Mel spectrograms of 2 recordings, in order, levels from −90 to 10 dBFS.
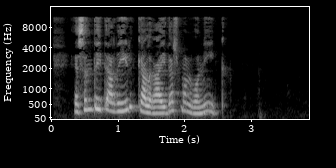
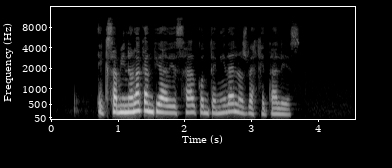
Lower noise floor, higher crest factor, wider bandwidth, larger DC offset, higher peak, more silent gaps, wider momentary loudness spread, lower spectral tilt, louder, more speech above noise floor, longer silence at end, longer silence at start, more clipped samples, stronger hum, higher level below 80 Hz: about the same, -77 dBFS vs -79 dBFS; about the same, 22 dB vs 18 dB; first, 11.5 kHz vs 8.6 kHz; neither; about the same, -2 dBFS vs -2 dBFS; neither; second, 12 LU vs 18 LU; second, -3 dB/octave vs -7.5 dB/octave; about the same, -22 LUFS vs -20 LUFS; second, 55 dB vs 60 dB; first, 1.3 s vs 1 s; second, 0.35 s vs 0.7 s; neither; neither; first, -70 dBFS vs -76 dBFS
